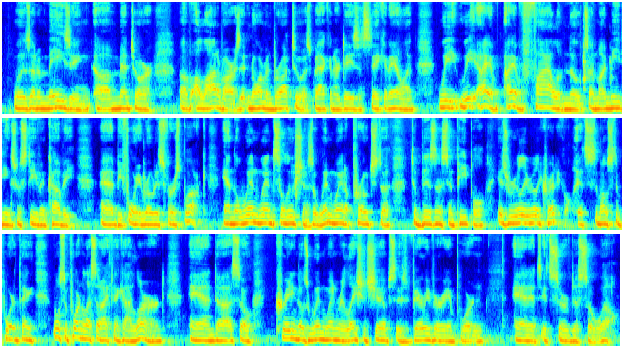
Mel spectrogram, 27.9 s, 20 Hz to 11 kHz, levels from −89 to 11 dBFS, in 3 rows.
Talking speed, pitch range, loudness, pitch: 205 wpm, 125-155 Hz, -20 LUFS, 135 Hz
